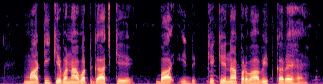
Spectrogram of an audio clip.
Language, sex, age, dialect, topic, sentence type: Maithili, male, 18-24, Bajjika, agriculture, statement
